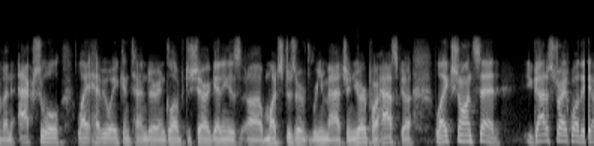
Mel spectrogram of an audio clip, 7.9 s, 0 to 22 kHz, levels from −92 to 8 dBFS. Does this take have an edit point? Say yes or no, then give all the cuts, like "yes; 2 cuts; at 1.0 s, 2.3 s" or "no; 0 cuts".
no; 0 cuts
